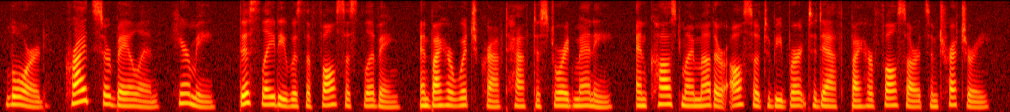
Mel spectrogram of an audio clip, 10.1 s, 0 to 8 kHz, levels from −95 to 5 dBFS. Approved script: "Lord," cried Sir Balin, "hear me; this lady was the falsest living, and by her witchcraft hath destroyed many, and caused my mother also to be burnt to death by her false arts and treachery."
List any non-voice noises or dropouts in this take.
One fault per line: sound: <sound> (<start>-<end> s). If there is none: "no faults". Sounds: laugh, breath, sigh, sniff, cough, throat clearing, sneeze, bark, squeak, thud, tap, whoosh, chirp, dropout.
no faults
